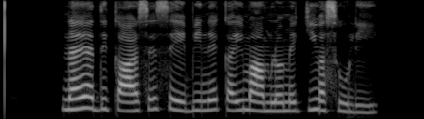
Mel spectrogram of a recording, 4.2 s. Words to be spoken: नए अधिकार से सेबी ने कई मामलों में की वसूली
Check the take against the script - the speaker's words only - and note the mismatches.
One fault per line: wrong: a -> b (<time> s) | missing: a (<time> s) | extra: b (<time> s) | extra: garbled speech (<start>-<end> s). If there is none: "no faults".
no faults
